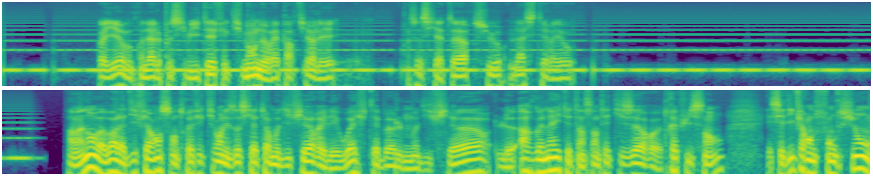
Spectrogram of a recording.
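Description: A synthesizer plays rhythmic electronic bass and drum patterns.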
